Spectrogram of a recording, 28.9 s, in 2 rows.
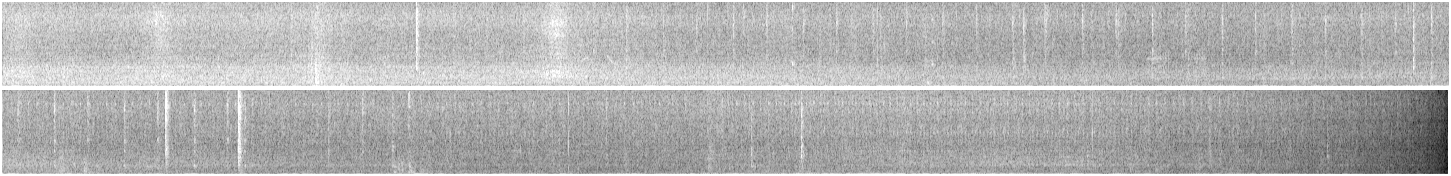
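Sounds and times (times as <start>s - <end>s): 
Renault 4 car: 0.0s - 28.9s.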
